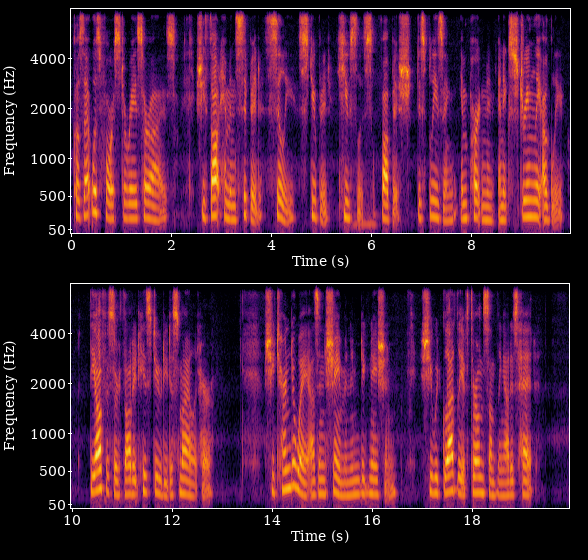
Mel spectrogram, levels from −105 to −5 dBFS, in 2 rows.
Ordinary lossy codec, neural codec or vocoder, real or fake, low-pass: Opus, 64 kbps; codec, 16 kHz, 16 kbps, FunCodec, trained on Chinese and English, 50 frames a second; fake; 7.2 kHz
